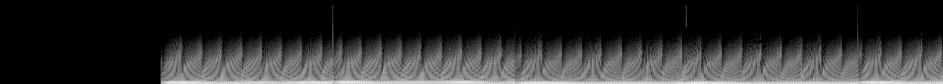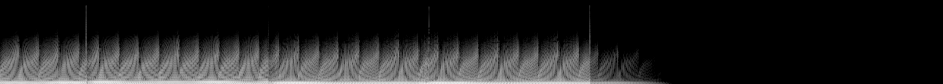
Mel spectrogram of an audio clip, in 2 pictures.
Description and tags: Short bass made with triple oscillator synth in Linux Multimedia Studio
short, bass, synth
